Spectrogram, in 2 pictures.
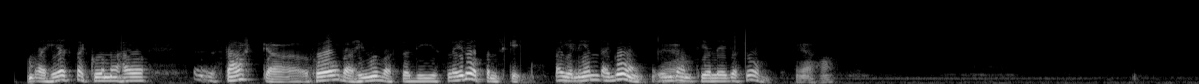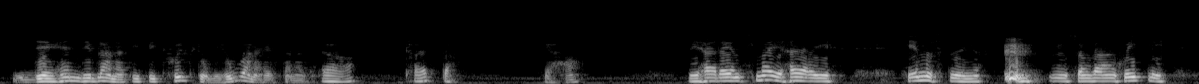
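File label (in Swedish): Äspö Skåne, dialekter svenska sagor; Folkminnen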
